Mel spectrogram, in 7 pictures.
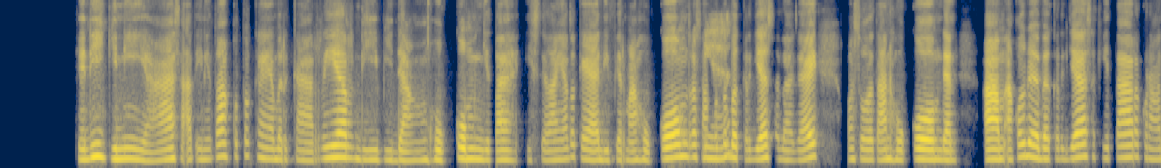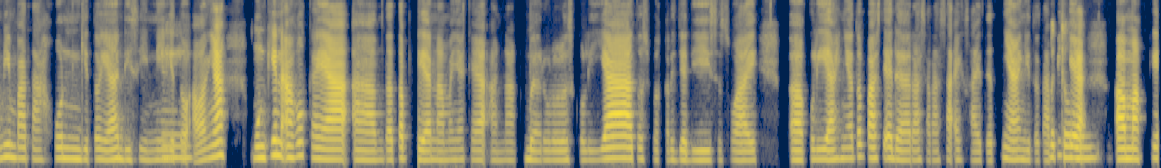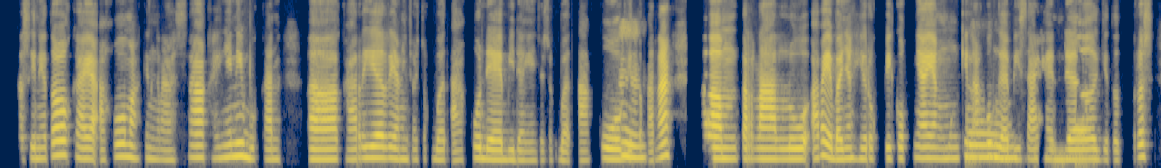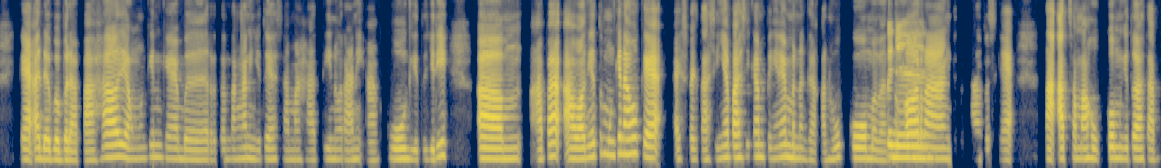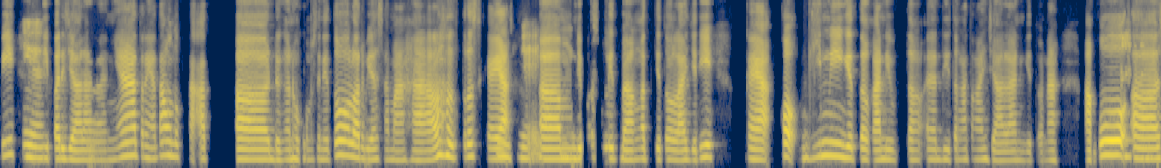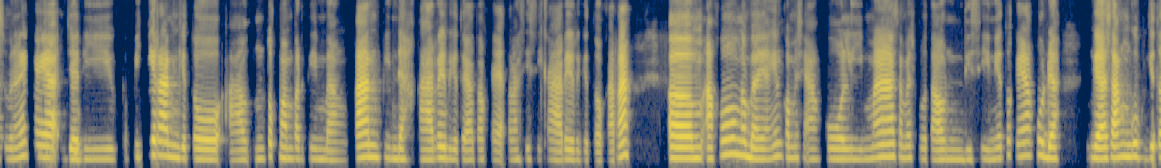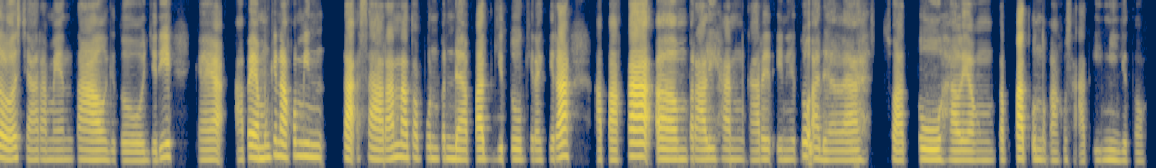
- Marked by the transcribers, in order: tapping; in English: "excited-nya"; other background noise; chuckle; background speech
- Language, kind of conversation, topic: Indonesian, advice, Mengapa Anda mempertimbangkan beralih karier di usia dewasa?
